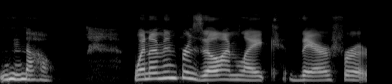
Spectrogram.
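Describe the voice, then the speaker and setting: On a very clean recording with a silent background and a dry, close sound with no echo, a woman speaks at a fairly slow pace in a normal speaking voice, with medium pitch and ordinary pitch variation. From US, Brazilian immigrant community. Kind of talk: casual chat.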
